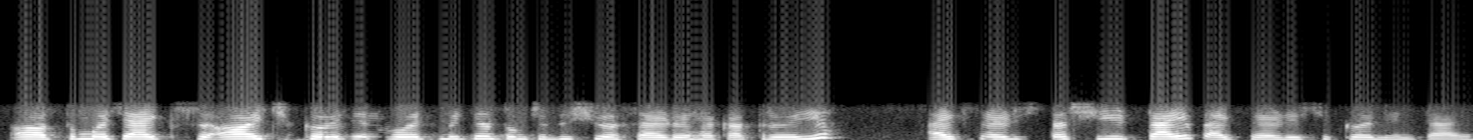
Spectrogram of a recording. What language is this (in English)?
Kashmiri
